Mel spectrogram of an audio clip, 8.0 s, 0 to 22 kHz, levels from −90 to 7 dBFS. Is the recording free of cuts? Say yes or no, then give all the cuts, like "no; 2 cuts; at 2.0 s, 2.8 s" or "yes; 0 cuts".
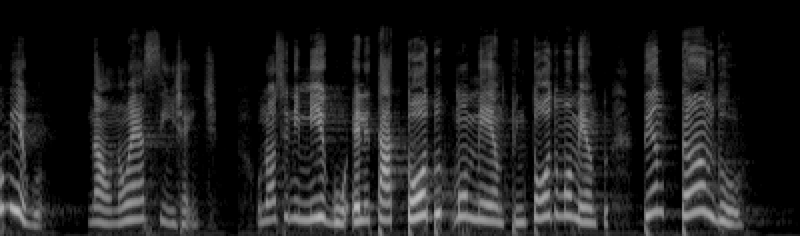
yes; 0 cuts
